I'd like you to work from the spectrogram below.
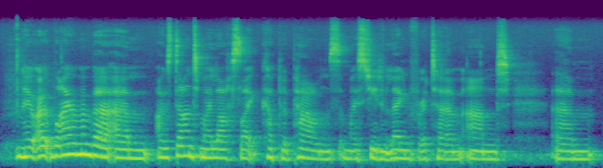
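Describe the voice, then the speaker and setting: In a room with audible echo, a woman speaks at a very deep, low pitch with ordinary pitch variation. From Scunthorpe, northern England. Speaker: cookbook author and cook. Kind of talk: casual chat. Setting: at her home.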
